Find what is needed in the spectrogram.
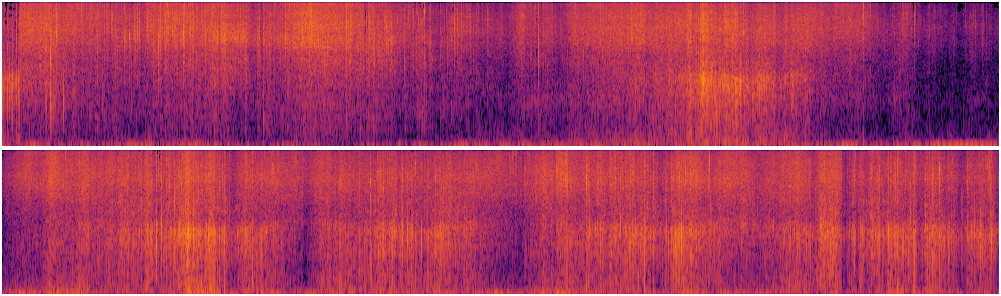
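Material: Salt.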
